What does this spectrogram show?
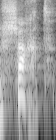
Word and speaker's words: Schacht: monsieur qu'on prononce agemar chart n'est-ce pas enfin qui s'appelle comme ça mais ça se prononce chart oui agemar chart nous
